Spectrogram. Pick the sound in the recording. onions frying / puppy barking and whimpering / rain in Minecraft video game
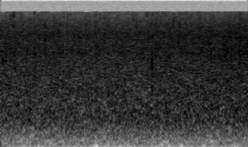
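rain in Minecraft video game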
